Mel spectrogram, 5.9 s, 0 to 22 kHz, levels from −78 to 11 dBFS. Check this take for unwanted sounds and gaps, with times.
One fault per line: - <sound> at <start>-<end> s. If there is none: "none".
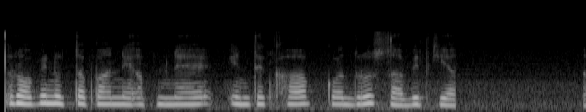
none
